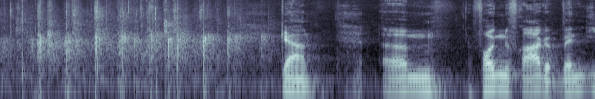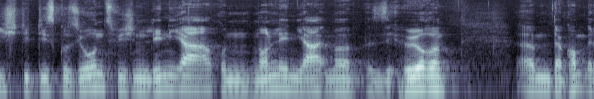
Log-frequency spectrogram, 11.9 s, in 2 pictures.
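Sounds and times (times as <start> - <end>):
audience applause: 0.0 - 2.8
speech: 2.8 - 3.2, 3.8 - 11.8.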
